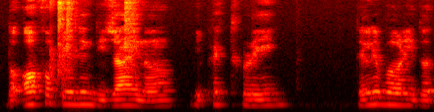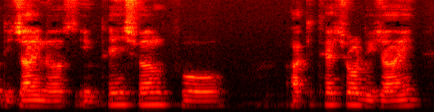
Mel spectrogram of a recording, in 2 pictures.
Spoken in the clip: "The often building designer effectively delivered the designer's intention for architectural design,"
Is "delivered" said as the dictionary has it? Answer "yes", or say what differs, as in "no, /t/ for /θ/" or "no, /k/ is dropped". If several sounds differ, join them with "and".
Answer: no, /b/ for /v/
